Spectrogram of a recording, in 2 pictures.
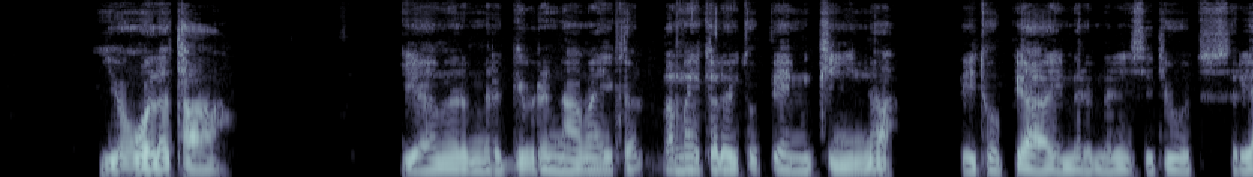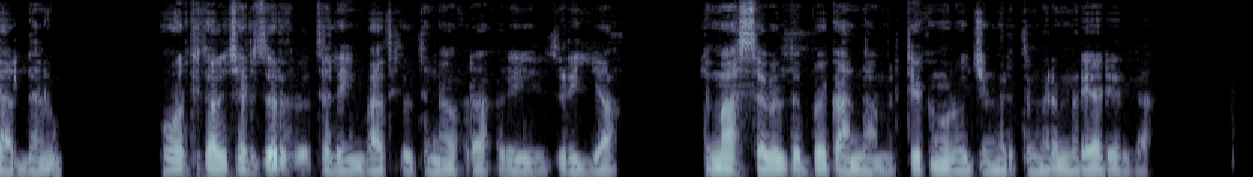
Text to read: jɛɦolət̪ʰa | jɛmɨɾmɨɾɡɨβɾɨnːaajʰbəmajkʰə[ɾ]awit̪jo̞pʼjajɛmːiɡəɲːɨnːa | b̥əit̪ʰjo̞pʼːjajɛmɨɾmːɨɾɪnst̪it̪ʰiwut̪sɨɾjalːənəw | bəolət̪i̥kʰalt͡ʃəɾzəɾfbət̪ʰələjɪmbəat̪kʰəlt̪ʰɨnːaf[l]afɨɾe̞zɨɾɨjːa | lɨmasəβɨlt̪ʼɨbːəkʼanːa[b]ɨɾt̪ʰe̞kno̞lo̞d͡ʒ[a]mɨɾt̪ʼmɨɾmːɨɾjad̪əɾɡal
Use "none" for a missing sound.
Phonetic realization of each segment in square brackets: l, ɾ, m, i

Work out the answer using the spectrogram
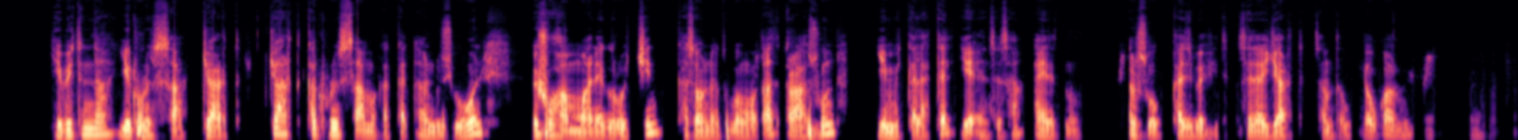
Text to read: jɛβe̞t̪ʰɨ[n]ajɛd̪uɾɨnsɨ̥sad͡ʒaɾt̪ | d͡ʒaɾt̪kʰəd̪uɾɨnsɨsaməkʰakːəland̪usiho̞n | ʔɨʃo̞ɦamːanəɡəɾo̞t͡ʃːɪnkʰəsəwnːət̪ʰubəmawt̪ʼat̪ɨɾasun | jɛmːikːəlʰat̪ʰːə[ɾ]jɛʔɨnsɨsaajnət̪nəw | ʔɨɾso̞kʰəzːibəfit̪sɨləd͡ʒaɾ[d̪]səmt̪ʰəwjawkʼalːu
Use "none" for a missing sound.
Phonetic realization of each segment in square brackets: nː, l, t̪

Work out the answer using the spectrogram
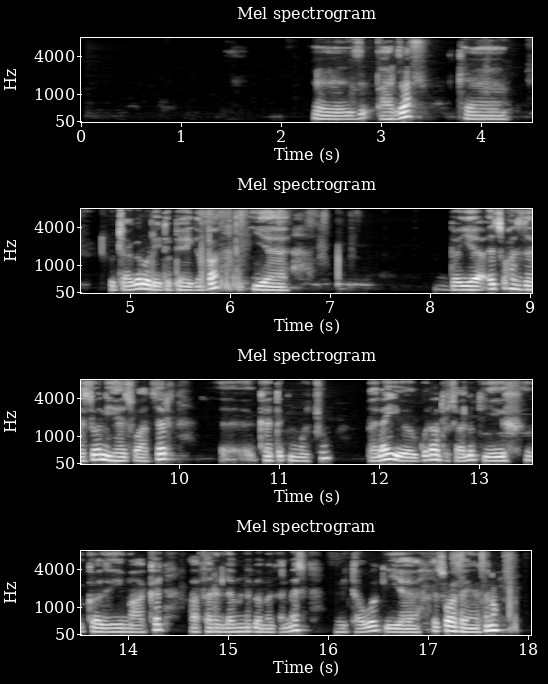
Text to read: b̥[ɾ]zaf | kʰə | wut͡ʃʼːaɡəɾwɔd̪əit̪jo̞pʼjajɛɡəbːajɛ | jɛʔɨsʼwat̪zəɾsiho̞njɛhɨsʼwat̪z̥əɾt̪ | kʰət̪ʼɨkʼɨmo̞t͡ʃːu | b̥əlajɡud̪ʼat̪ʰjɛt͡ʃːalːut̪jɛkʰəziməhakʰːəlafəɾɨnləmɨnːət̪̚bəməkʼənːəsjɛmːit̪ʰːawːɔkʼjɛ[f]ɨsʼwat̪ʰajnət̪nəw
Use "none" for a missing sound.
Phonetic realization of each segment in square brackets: ɾ, h

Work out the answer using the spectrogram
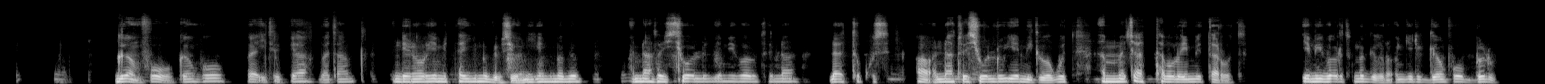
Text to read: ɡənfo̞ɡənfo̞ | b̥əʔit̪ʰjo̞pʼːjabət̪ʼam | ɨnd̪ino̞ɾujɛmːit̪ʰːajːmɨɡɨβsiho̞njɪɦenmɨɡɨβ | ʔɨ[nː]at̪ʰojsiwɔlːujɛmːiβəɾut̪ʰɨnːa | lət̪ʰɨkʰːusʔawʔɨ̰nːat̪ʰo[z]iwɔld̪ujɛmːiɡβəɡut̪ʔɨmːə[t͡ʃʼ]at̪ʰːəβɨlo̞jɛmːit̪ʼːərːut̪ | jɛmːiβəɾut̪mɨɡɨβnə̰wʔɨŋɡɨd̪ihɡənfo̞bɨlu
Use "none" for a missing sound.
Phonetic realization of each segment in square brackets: nː, s, t͡ʃʼ

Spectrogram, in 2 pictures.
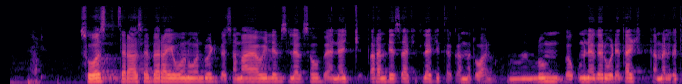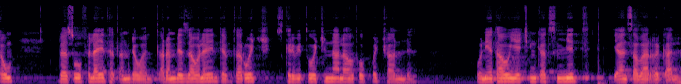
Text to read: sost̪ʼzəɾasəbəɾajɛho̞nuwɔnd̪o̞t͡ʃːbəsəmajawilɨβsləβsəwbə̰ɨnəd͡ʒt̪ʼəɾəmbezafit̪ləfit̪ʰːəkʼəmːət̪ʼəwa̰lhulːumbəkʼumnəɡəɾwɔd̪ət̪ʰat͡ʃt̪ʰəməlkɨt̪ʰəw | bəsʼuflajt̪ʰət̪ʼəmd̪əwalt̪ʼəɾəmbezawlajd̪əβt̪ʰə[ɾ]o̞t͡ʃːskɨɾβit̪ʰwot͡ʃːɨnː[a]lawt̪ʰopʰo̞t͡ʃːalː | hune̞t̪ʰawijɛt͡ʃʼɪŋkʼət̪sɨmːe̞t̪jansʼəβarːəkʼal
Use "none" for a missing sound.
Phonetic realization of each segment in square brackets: ɾ, a

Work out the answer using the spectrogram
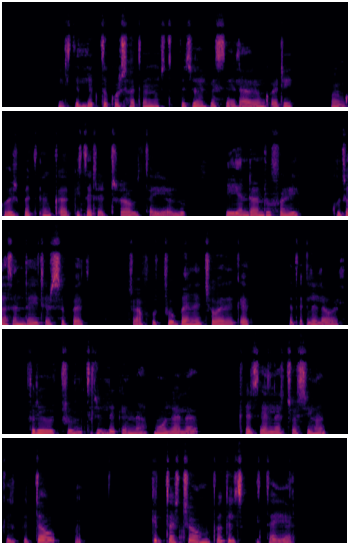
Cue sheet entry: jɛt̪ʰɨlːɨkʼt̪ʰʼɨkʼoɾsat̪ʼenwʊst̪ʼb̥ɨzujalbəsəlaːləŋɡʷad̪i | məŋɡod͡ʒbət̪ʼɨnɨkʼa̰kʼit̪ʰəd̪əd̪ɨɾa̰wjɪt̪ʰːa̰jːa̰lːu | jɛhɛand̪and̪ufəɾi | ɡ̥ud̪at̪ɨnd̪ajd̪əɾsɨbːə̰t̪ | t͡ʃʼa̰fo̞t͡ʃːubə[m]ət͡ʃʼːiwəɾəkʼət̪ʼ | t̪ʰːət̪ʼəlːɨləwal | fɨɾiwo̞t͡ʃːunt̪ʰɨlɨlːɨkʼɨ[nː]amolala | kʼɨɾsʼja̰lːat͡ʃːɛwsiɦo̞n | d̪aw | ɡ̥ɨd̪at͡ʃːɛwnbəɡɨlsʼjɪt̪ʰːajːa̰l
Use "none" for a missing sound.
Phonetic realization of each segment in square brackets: n, nː

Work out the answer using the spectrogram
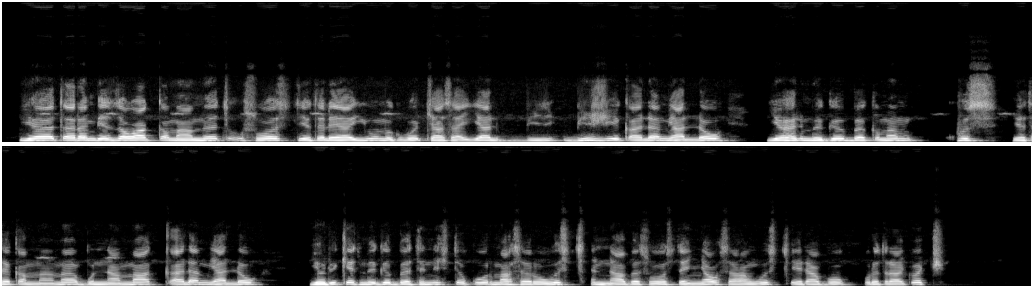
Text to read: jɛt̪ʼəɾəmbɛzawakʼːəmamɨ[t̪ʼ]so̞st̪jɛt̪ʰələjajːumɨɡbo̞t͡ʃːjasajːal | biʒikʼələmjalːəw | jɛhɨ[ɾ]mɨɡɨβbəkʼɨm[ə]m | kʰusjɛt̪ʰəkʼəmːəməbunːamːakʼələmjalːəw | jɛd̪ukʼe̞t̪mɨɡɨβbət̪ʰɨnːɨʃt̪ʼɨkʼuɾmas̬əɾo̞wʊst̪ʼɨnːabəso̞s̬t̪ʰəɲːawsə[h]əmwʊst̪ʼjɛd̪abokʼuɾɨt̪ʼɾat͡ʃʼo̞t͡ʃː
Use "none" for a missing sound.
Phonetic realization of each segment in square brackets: t̪ʼ, l, ə, h

